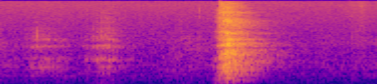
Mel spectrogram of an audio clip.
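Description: A Rottweiler gives a single loud, harsh bark after two faint, softer whimpering sounds.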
